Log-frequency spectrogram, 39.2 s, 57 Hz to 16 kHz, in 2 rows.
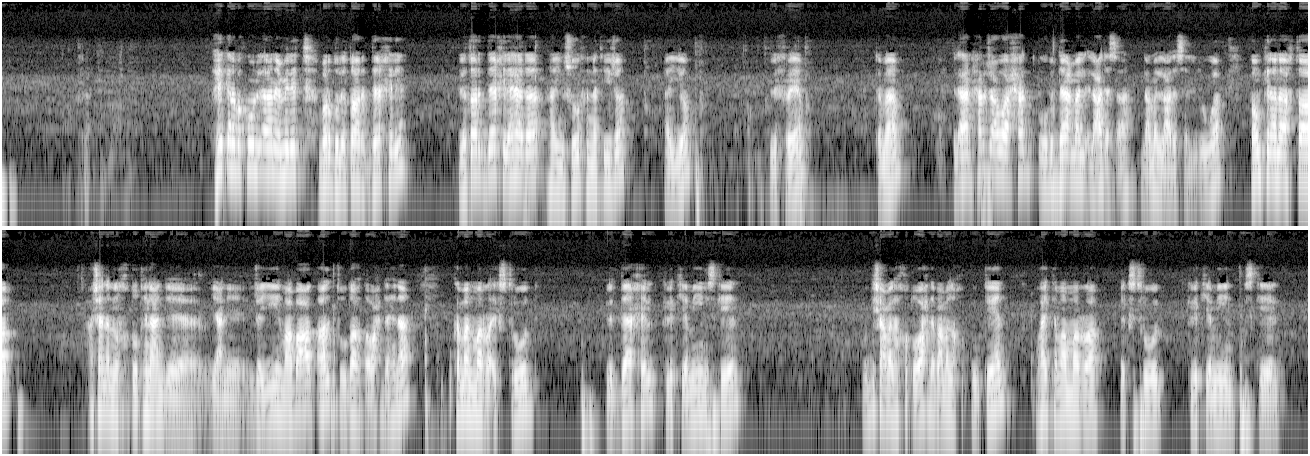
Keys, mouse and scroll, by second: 0.2 g, 6.3 scroll down 2, 7.5 shift+middle click, 8.3 scroll up 1, 8.3 middle click, 9.2 scroll down 2, 10.0-14.9 middle drag, 14.9 KP_1, 18.1 click, 19.8 alt+click, 21.0 click, 24.7 alt+click, 28.6 e, 30.4 s, 36.8 e, 38.4 s.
